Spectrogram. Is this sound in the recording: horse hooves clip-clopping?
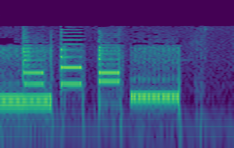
no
